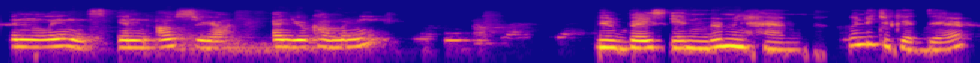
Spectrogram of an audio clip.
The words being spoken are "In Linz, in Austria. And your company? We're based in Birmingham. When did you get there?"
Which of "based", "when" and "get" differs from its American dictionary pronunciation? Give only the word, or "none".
based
